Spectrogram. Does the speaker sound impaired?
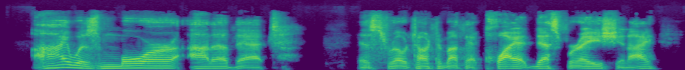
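Yes: cleft palate; congenital cleft palate.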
